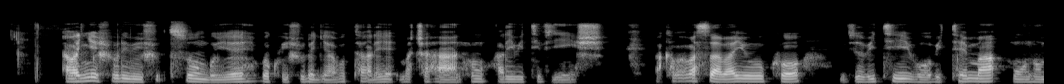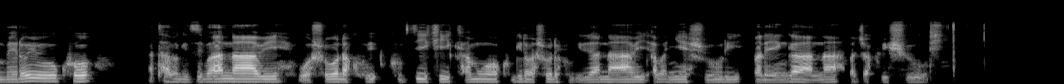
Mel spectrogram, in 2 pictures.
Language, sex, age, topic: Rundi, male, 36-49, education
